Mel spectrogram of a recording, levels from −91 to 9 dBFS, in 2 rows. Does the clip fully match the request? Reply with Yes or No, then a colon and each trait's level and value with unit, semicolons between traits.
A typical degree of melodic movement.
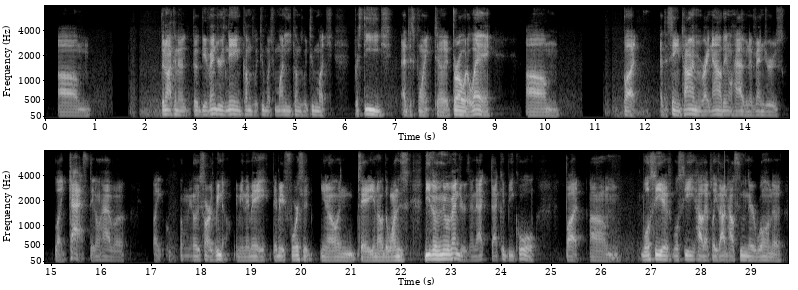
Yes: average, 3.5 semitones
